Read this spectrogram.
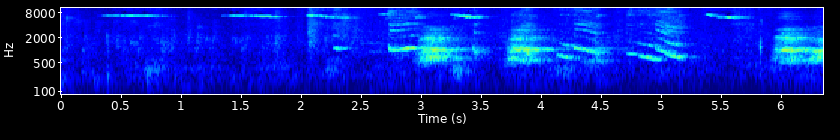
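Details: Litter of young Cavapoo puppies, newly vaccinated and kept by breeders in the UK in 2015, whimper in thin, whining bursts that bend up and down, several overlapping, with faint high squeaky chirps above.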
